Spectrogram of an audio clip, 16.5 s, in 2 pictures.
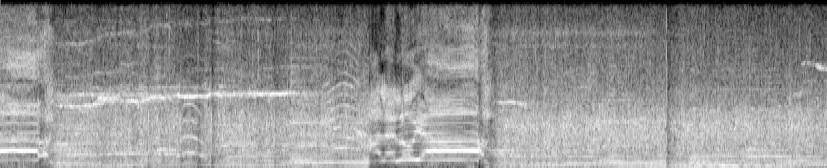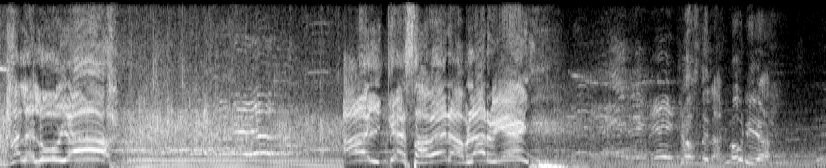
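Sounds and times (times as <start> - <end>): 
audience applause: 0.0 - 13.0
audience cheering: 0.0 - 14.7.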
